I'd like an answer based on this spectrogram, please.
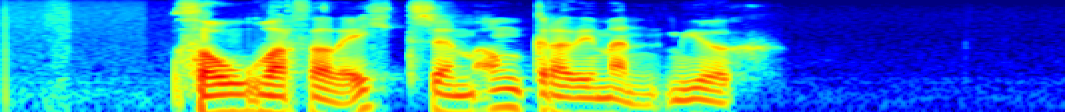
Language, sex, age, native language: Icelandic, male, 40-49, Icelandic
